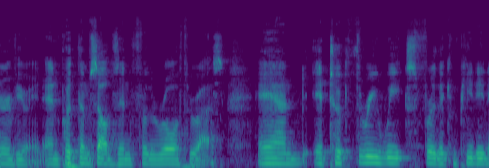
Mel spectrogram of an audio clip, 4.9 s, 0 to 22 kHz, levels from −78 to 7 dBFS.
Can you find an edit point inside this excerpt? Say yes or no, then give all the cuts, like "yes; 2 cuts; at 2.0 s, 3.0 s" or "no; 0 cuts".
no; 0 cuts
